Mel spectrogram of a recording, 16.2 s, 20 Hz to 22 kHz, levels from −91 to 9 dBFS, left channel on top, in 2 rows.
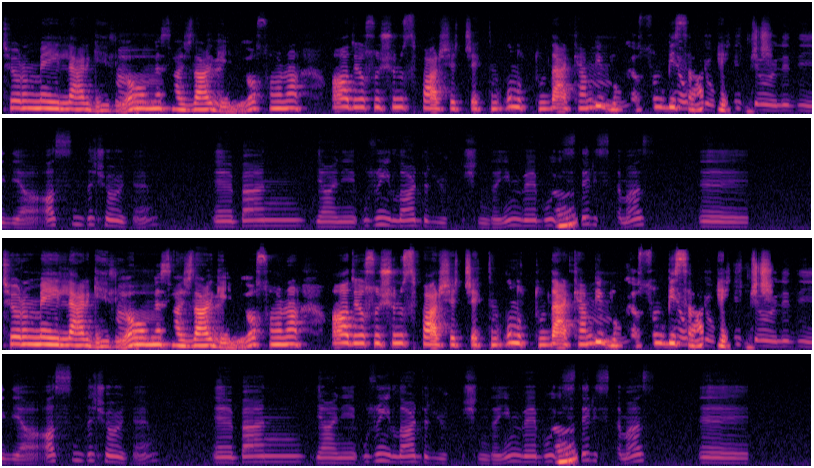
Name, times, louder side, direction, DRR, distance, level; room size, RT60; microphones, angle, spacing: voice 1, 0.0-7.2 7.6-7.7 13.6-13.8, right 6 dB, 60° right, 0.3 m, -24 dB
voice 2, 1.1-1.6 2.0-2.2 5.8-6.3 6.7-7.1 7.5-9.7 10.2-14.5 15.1-15.6, right 1 dB, 20° right, 2.5 m, -43 dB
head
